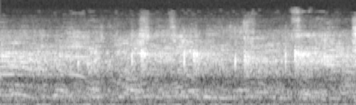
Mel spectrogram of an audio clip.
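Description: Faint murmur of distant voices in a large gym hall, with a low steady hum of the room.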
